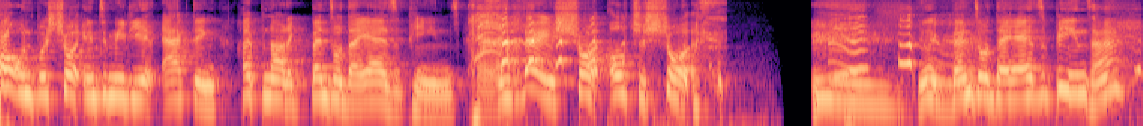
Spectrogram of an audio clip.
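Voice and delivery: put-on Brooklyn accent. Asked to say at least one big word in a Brooklyn accent: Brooklyn accent. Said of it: "can you say at least one big word in a Brooklyn accent?".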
